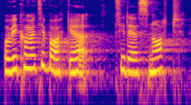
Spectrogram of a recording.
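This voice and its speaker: Woman preacher, mid pitch, gravelly edge, conversational sermon delivery, long church reverb. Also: fairly even intonation, sharp tone. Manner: conversational storytelling with occasional fillers. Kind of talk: sermon with scripture reading.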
